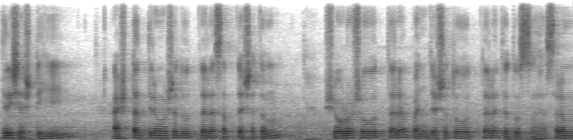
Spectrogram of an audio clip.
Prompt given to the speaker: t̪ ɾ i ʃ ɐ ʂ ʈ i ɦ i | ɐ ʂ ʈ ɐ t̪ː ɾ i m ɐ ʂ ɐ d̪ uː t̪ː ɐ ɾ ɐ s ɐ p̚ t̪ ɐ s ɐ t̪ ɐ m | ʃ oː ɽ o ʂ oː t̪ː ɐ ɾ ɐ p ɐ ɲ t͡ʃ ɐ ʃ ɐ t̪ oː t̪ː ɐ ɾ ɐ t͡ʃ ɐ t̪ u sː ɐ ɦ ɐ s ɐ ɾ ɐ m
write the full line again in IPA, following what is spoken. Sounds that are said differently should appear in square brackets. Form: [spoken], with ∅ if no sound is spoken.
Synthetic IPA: t̪ ɾ i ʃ ɐ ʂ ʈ i ɦ i | ɐ ʂ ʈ ɐ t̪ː ɾ i m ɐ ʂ ɐ d̪ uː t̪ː ɐ ɾ ɐ s ɐ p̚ t̪ ɐ [ʃ] ɐ t̪ ɐ m | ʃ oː ɽ o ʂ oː t̪ː ɐ ɾ ɐ p ɐ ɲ t͡ʃ ɐ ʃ ɐ t̪ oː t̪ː ɐ ɾ ɐ t͡ʃ ɐ t̪ u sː ɐ ɦ ɐ s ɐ ɾ ɐ m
